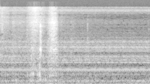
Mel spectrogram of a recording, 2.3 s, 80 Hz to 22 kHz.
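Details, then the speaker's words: Ducted 18K mini split indoor unit, upstairs, blower motor with worn sealed bearings that cannot be oiled, needs replacement: steady low hum with a thin constant whine on top. "you hear that that is the bearings for that motor and it's sealed bearings so you cannot oil that motor we've got to replace it"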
